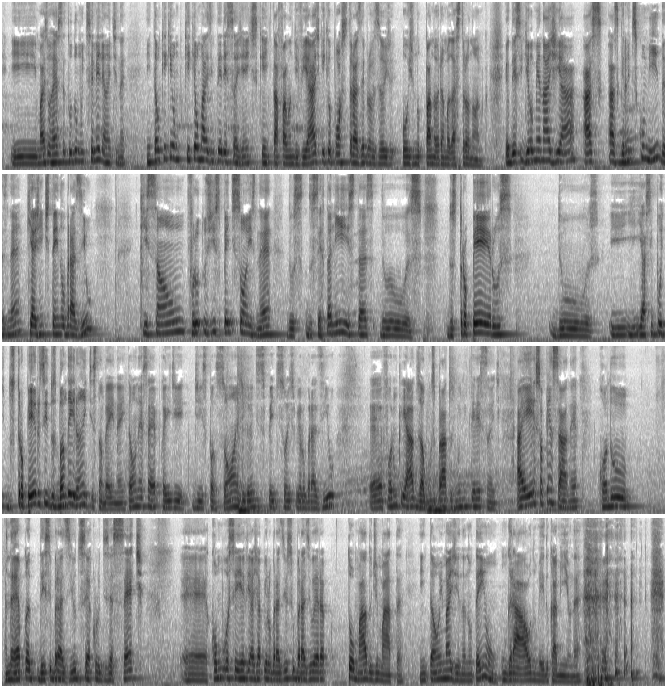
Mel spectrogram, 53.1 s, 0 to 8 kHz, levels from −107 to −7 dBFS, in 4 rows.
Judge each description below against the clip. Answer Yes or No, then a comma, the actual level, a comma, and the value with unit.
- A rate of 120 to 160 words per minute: Yes, average, 155 wpm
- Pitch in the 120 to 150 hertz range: Yes, low, 135 Hz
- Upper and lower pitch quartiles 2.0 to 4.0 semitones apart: No, average, 4.5 semitones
